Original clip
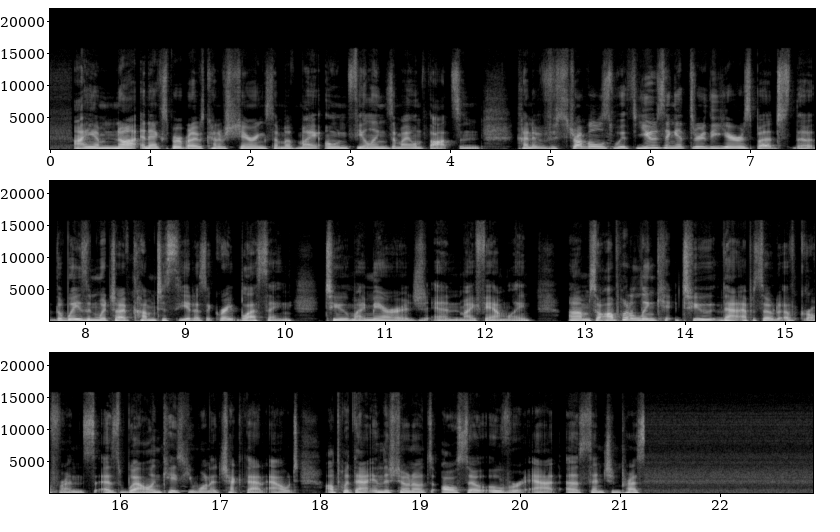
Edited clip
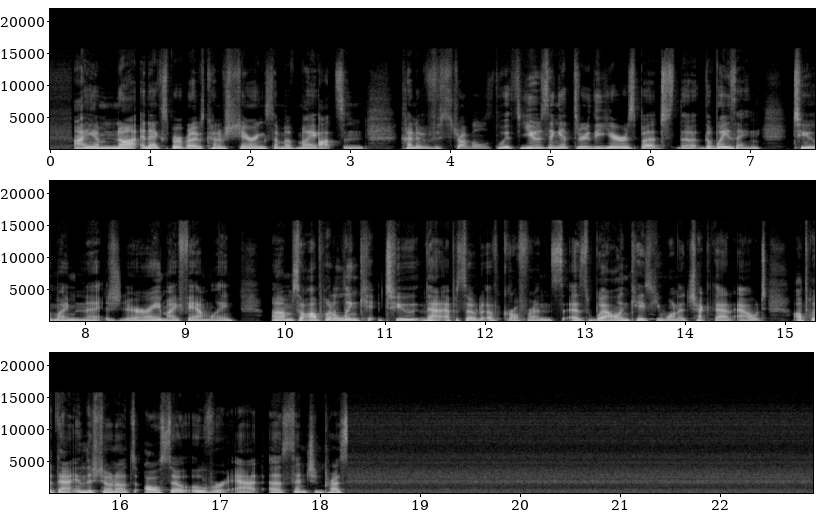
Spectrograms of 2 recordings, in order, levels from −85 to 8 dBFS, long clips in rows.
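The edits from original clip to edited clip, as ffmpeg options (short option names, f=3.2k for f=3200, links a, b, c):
-filter_complex "[0:a]asplit=6[a][b][c][d][e][f];[a]atrim=end=2.692[g];[b]atrim=start=3.848:end=5.62,asetpts=PTS-STARTPTS,afade=t=out:st=1.032:d=0.74[h];[c]atrim=start=5.62:end=8.002,asetpts=PTS-STARTPTS,afade=t=in:d=0.004:c=hsin[i];[d]atrim=start=9.808:end=10.872[j];[e]atrim=start=10.868:end=11.742,asetpts=PTS-STARTPTS,areverse[k];[f]atrim=start=11.738[l];[h][i]concat=n=2:v=0:a=1[m];[g][m]acrossfade=d=0.004:c1=hsin:c2=hsin[n];[n][j]acrossfade=d=0.004:c1=hsin:c2=hsin[o];[o][k]acrossfade=d=0.004:c1=hsin:c2=hsin[p];[p][l]acrossfade=d=0.004:c1=hsin:c2=hsin"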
